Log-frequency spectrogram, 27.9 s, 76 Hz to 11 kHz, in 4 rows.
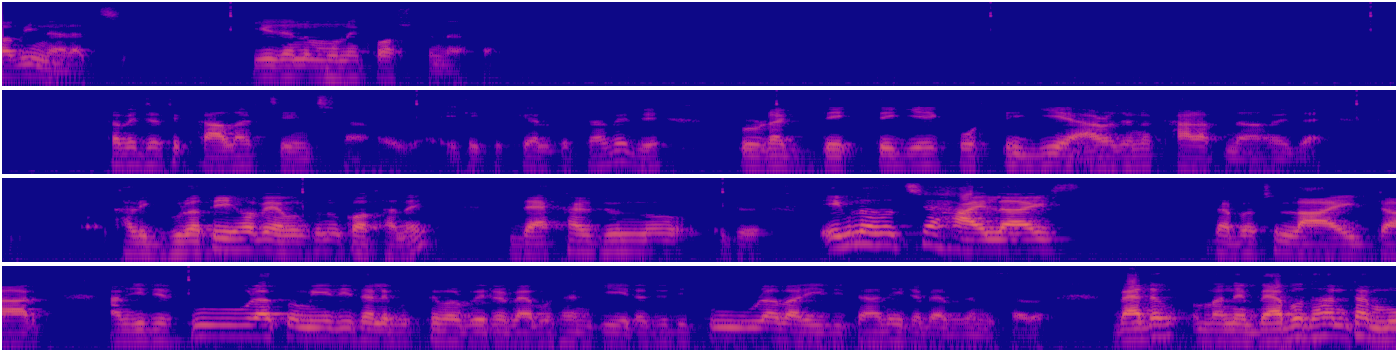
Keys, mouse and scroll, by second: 21.7-27.8 drag.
